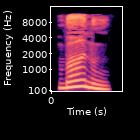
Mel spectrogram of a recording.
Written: ಬಾನು

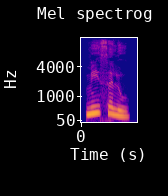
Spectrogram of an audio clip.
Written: ಮೀಸಲು

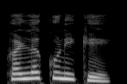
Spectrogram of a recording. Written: ಕೊಳಗುಣಕೆ

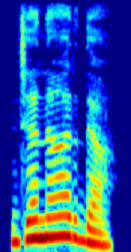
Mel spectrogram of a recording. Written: ಜನಾರ್ದನ

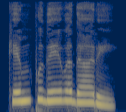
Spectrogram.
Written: ಕೆಂಪುದೇವದಾರಿ

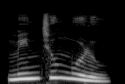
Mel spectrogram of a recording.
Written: ಮಿಂಚುಂಬುಳು

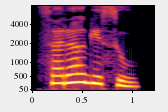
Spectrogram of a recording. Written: ಸರಕ್ಷ

